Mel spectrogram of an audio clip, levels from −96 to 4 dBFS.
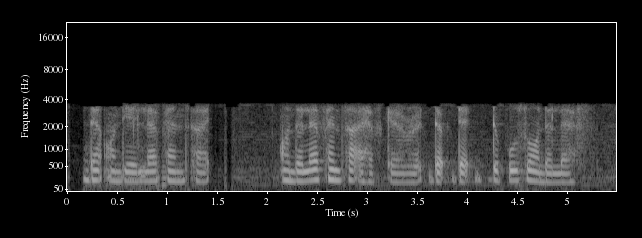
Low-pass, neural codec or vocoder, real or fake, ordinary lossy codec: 3.6 kHz; none; real; MP3, 32 kbps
